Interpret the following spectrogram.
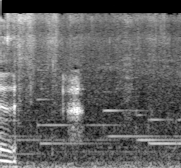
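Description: A faint, simple tune of plain electronic-sounding notes, one after another at different pitches, over a low steady rumble.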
